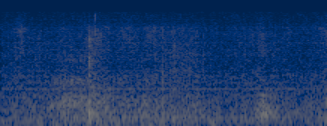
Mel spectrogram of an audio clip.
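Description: Faint handling of linen fabric as a hem is folded under and pinned by hand, with a couple of small ticks.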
